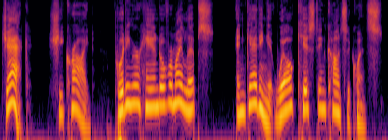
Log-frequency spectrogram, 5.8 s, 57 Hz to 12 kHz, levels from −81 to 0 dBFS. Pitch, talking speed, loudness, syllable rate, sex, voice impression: 180 Hz, 165 wpm, -20 LUFS, 4.7 syllables/s, male, adult-like, slightly middle-aged, slightly thick, tensed, slightly powerful, bright, hard, very clear, fluent, slightly raspy, intellectual, refreshing, very sincere, very calm, friendly, reassuring, very unique, slightly elegant, slightly sweet, very lively, kind, slightly intense, very sharp, slightly modest, light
